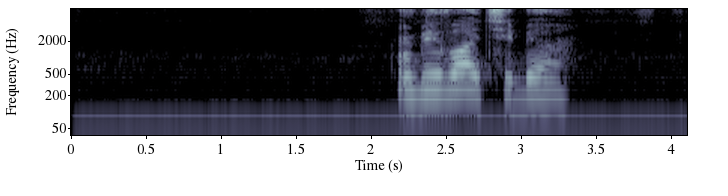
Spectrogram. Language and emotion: Russian, sad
